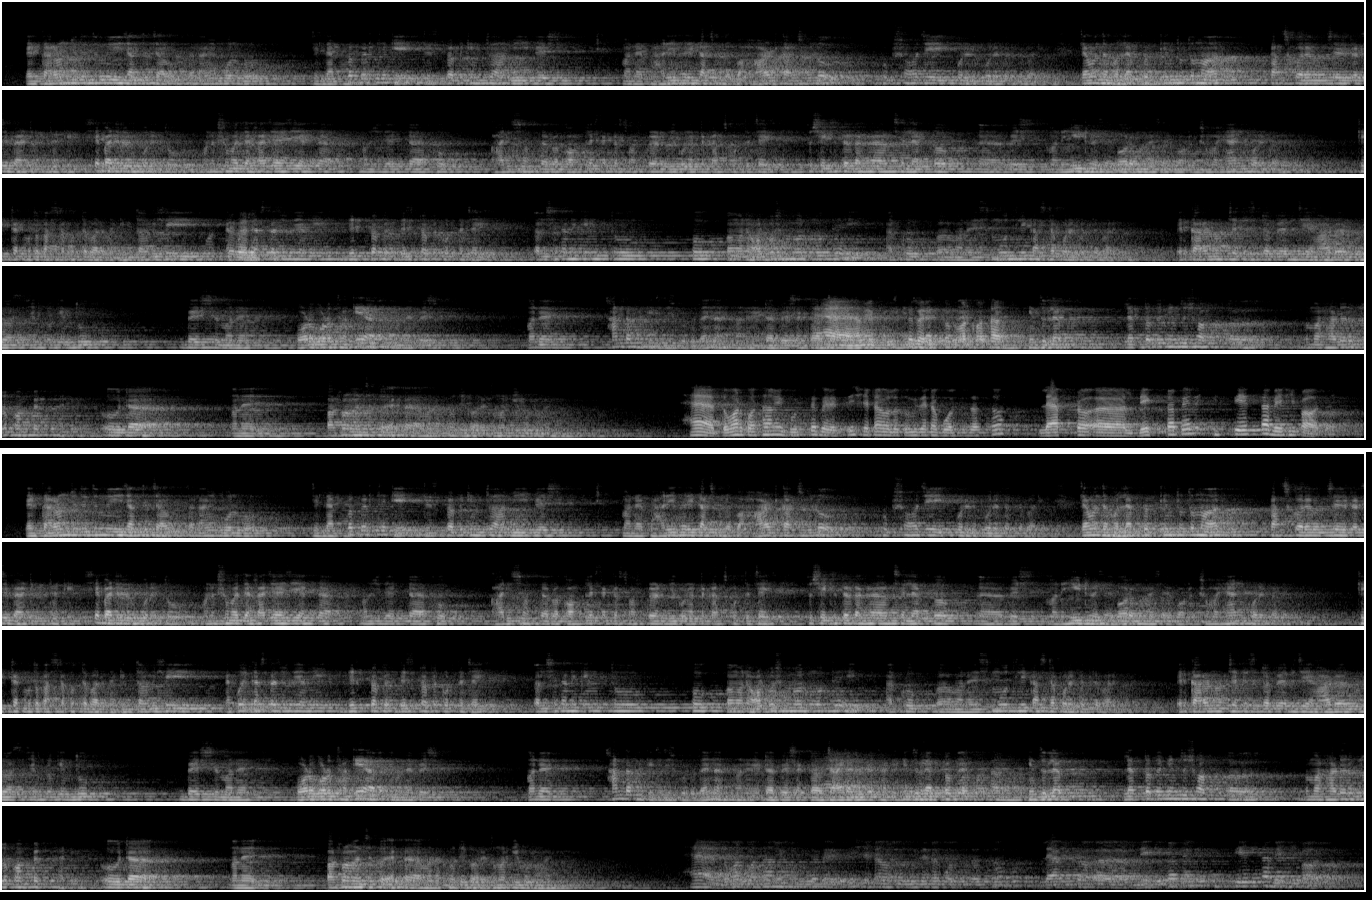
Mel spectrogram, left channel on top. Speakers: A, on the right; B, on the left.
A: এর কারণ যদি তুমি জানতে চাও তাহলে আমি বলবো যে ল্যাপটপের থেকে ডেস্কটপে কিন্তু আমি মানে ভারী ভারী কাজগুলো বা হার্ড কাজগুলো খুব সহজেই করে করে ফেলতে পারি যেমন দেখো ল্যাপটপ কিন্তু তোমার কাজ করে হচ্ছে এটার যে ব্যাটারি থাকে সে ব্যাটারির উপরে তো অনেক সময় দেখা যায় যে একটা আমি যদি একটা খুব ভারী সফটওয়্যার বা কমপ্লেক্স একটা সফটওয়্যার দিয়ে কোনো একটা কাজ করতে চাই তো সেক্ষেত্রে দেখা যাচ্ছে ল্যাপটপ বেশ মানে হিট হয়ে যায় গরম হয়ে যায় বা অনেক সময় হ্যাং করে ফেলে ঠিকঠাক মতো কাজটা করতে পারে না কিন্তু আমি সেই
B: বুঝতে
A: একই
B: পেরেছি
A: কাজটা যদি আমি ডেস্কটপে ডেস্কটপে করতে চাই তাহলে সেখানে কিন্তু খুব আহ, মানে অল্প সময়ের মধ্যেই আর খুব আহ, মানে স্মুথলি কাজটা করে ফেলতে পারে এর কারণ হচ্ছে ডেস্কটপের যে হার্ডওয়্যার গুলো আছে সেগুলো কিন্তু বেশ মানে বড় বড় থাকে আর মানে বেশ মানে ঠান্ডা থাকে জিনিসগুলো তাই না মানে এটা বেশ একটা
B: হ্যাঁ
A: জায়গা জুড়ে
B: আমি
A: থাকে
B: বুঝতে
A: কিন্তু
B: পেরেছি
A: ল্যাপটপে
B: তোমার কথা
A: হ্যাঁ কিন্তু ল্যাপ ল্যাপটপে কিন্তু সব আহ, তোমার হার্ডওয়্যার গুলো কম্প্যাক্ট থাকে তো এটা মানে পারফরমেন্সে একটা মানে ক্ষতি করে তোমার কি মনে হয়
B: হ্যাঁ তোমার কথা আমি বুঝতে পেরেছি সেটা হলো তুমি যেটা বলতে চাচ্ছ ল্যাপটপ ডেস্কটপের স্পেসটা বেশি পাওয়া যায়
